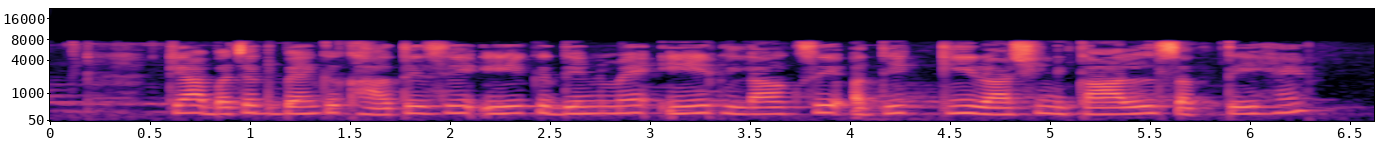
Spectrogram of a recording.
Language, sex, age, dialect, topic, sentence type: Hindi, female, 18-24, Kanauji Braj Bhasha, banking, question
